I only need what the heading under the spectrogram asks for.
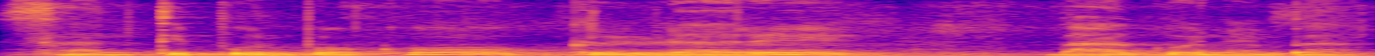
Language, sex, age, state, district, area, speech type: Odia, female, 18-30, Odisha, Sundergarh, urban, spontaneous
